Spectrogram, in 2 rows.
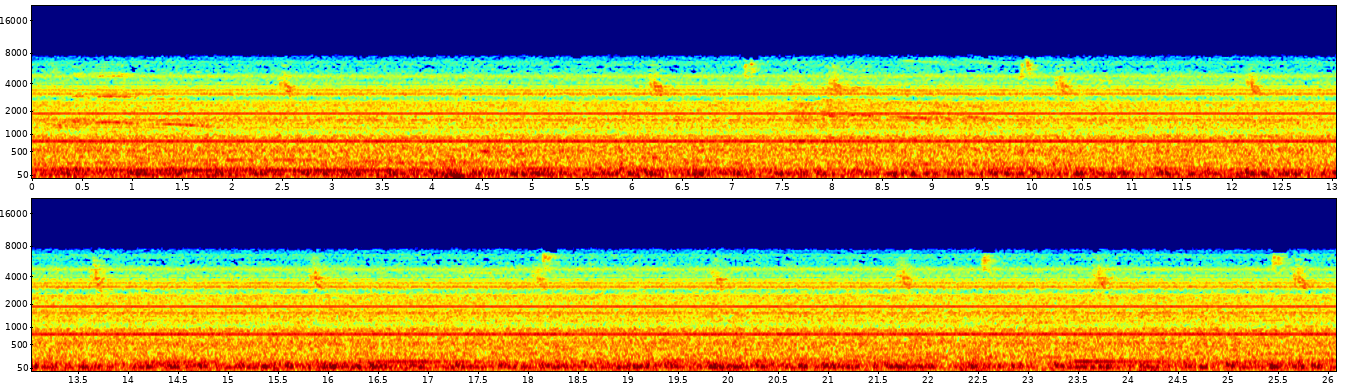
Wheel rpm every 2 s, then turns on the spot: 0, 0, 0, 0, 0, 0, 0, 0, 0, 0, 0, 0, 0.
none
